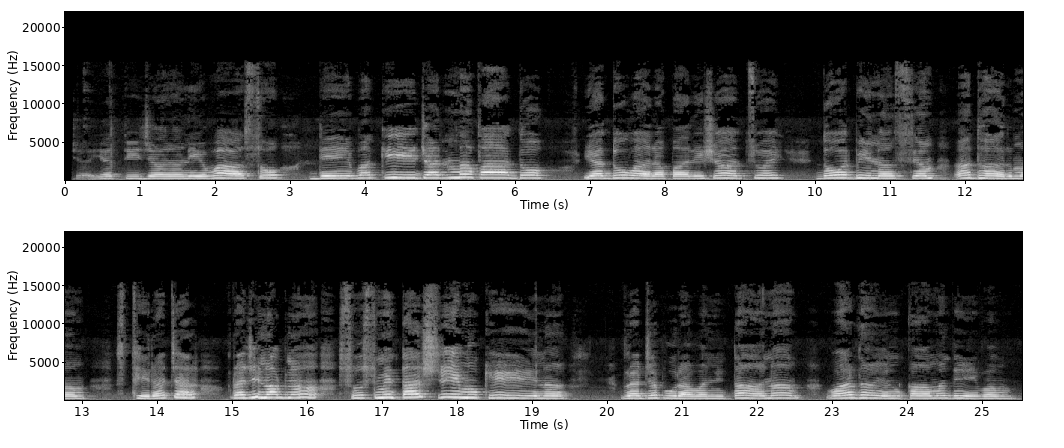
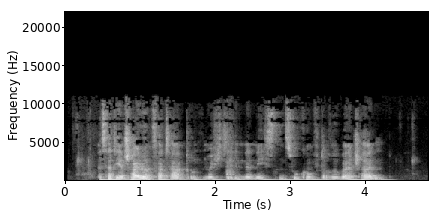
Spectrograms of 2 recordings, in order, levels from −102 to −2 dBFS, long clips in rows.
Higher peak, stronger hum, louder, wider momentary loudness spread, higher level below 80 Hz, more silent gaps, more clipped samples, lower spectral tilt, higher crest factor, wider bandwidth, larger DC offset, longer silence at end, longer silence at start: about the same, -2 dBFS vs 0 dBFS; neither; about the same, -18 LUFS vs -20 LUFS; about the same, 11 LU vs 13 LU; about the same, -60 dBFS vs -56 dBFS; neither; neither; about the same, -4.5 dB/octave vs -5.5 dB/octave; about the same, 16 dB vs 20 dB; first, 15 kHz vs 11 kHz; neither; second, 0.1 s vs 0.5 s; about the same, 0.15 s vs 0.15 s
